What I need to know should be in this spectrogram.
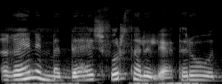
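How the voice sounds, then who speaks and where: A woman with an Egyptian accent narrating a romantic story in brisk, even storytelling. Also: mid-range voice. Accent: Egyptian Arabic.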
